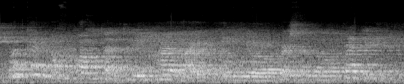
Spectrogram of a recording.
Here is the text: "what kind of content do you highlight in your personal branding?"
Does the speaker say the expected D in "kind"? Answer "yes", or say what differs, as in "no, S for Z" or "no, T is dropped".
no, D is dropped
